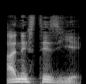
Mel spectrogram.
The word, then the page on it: anesthésier: francais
